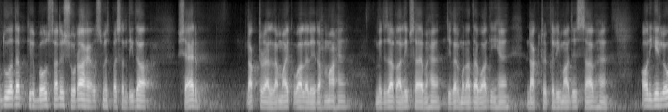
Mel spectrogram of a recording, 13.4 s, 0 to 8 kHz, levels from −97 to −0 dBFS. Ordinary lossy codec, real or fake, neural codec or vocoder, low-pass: none; fake; codec, 16 kHz, 0.7 kbps, FocalCodec; none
